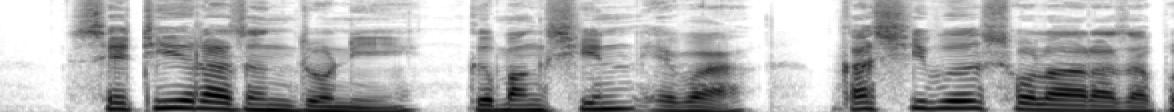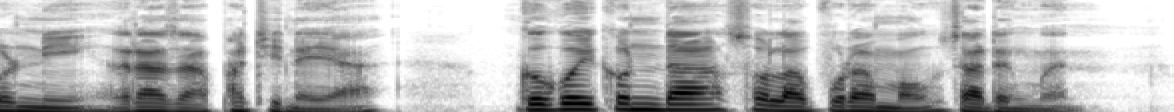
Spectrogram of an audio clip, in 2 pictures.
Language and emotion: Bodo, neutral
